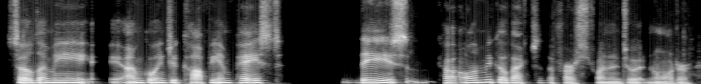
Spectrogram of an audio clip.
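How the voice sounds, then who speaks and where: A woman hosts a livestream with heavy, gravelly fry in her voice. She chats casually and folksily, speaking straight to her viewers. The sound is close and dry. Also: mid-range voice, darkish tone, dry recording. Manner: folksy, talks directly to viewers with y'all. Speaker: livestream host. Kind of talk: casual livestream chat and commentary.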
